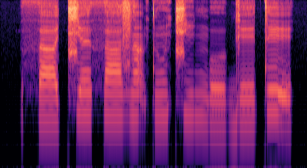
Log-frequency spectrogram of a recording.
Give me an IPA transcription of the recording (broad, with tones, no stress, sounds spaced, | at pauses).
θ ä˨ t͡ɕ ɛ˦ θ ä˦ z ã˦˨ t ũ˦ t͡ɕ i˦ ŋ o˨ ʊ̯ ɡ e˨ t ḛ˦˨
